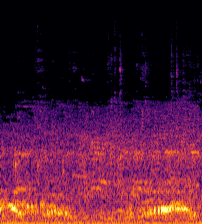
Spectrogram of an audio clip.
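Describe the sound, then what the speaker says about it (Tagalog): Pet pigeons or doves coo steadily at close range while being fed, low repeated coos swelling in two clear bursts over a faint background hum. "Nagpapakain nga tayo ng mga ibon natin"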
